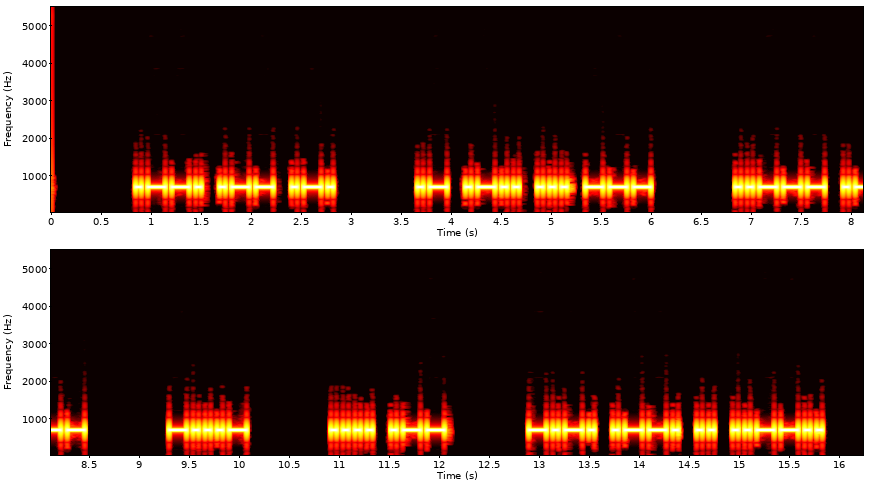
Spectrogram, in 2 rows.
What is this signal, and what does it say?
Morse code, heard as a keyed tone, about 20 wpm, 700 Hz. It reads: PWR ALSO 2W <BT> HW CPI?
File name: UK MASTER QSOs TRAINING / 20WPM / UK MASTER QSOs 0020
